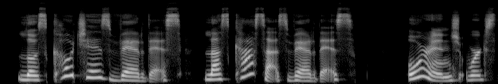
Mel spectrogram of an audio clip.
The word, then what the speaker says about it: verde: Verde, pronounced verde, means green.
